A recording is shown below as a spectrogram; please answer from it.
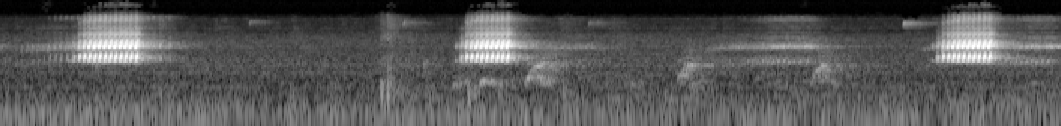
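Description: A frog calls in short, harsh, nasal bursts with a bright buzzy tone, each lasting under half a second. The calls come about every two and a half seconds, with soft quieter chirps between them.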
